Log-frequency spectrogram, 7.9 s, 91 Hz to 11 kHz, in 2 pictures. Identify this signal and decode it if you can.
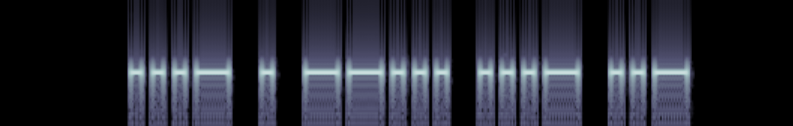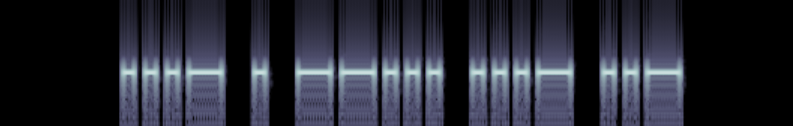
Morse code, heard as a keyed tone, about 22 wpm, 700 Hz. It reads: VE7VU VE7VU
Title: DXCC-100 Call Signs - 5 Characters - Repeated 3x - 22wpm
